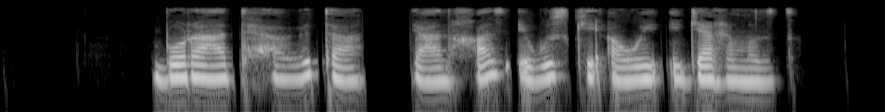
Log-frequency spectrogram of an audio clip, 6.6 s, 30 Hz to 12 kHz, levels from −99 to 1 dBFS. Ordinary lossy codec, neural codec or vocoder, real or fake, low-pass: MP3, 96 kbps; none; real; 7.2 kHz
